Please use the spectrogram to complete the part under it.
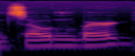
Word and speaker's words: Soderbergh: Steven Soderbergh. – Soderbergh. Yeah. – Soderbergh. – There's no N in there. It's not Soden.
